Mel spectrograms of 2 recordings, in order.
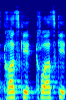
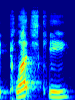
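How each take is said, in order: First: "Clutch Key" slurred as "Clus-key", the ch lost; tongue-tied slip. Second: "Clutch Key" with a crisp ch before the k; corrected pronunciation. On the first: Streamer bungles a viewer's name on greeting, tongue-tied slip. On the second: Streamer fixes his slip on a viewer's name, "Clutch Key" said with full ch. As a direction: land the "tch" in "Clutch Key", higher and louder. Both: Real, not acted.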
